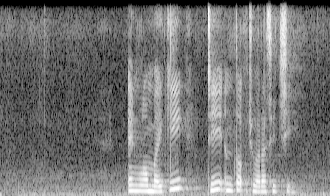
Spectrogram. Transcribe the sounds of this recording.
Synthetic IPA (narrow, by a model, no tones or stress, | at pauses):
ʔɪŋlɔmbaikid̪̥iənt̪ʊʔd̥ʒ̥uaɾasid̥ʒ̥ḭ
